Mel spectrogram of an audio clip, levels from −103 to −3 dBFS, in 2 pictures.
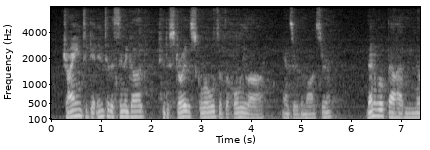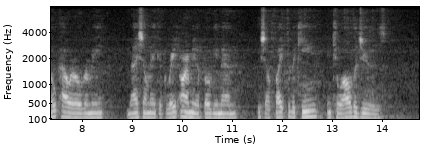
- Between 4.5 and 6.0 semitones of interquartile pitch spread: No, average, 2.7 semitones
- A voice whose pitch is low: Yes, low, 125 Hz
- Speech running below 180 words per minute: No, average, 185 wpm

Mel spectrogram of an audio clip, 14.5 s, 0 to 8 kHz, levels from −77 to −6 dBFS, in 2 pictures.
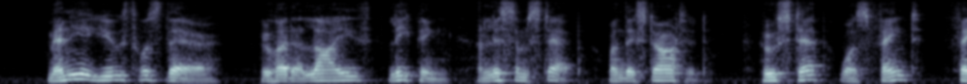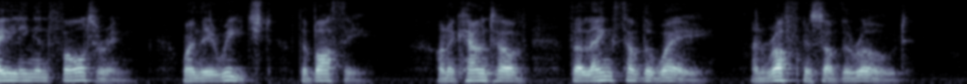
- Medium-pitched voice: No, low, 125 Hz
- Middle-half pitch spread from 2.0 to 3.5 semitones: No, average, 3.9 semitones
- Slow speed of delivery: No, average, 170 wpm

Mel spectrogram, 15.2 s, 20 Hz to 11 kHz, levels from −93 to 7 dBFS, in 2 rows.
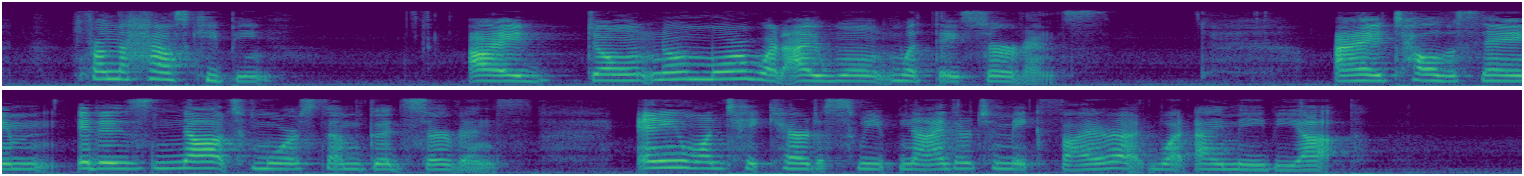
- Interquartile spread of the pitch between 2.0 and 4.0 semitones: Yes, average, 2.7 semitones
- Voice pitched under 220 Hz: No, high, 225 Hz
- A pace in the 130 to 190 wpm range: Yes, average, 165 wpm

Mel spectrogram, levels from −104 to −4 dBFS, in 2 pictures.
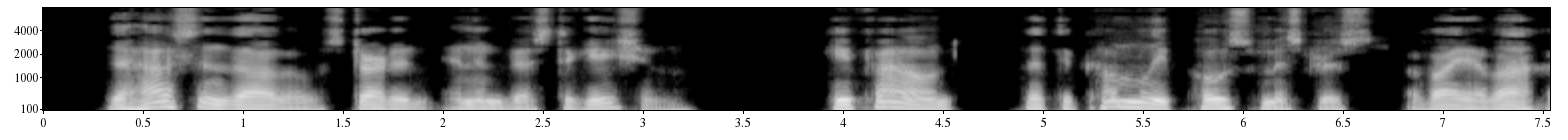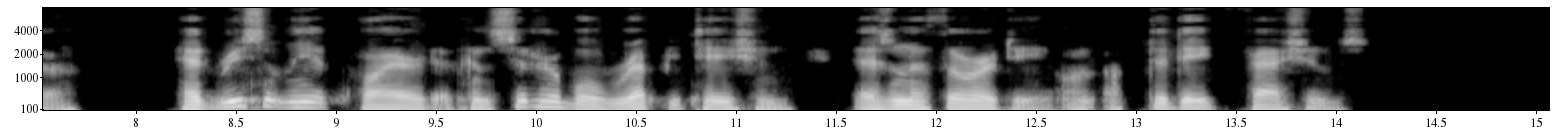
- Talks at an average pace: No, slow, 115 wpm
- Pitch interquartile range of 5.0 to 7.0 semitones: Yes, average, 5.3 semitones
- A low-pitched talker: Yes, low, 105 Hz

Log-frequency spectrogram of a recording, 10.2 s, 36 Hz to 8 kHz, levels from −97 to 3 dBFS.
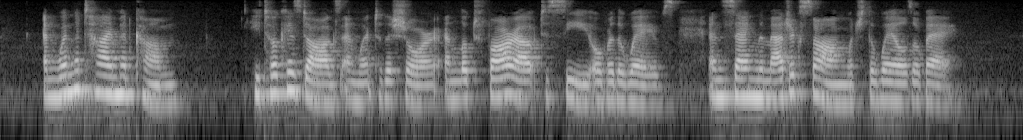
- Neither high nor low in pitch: Yes, medium, 175 Hz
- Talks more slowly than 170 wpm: No, average, 195 wpm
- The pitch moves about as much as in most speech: Yes, average, 3.5 semitones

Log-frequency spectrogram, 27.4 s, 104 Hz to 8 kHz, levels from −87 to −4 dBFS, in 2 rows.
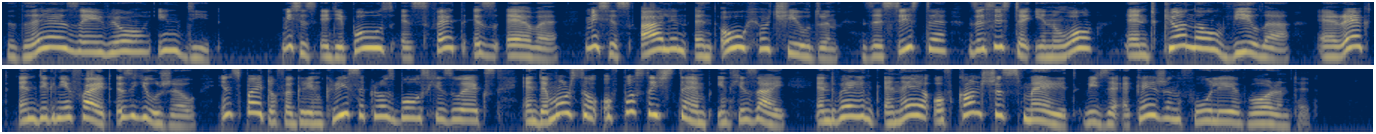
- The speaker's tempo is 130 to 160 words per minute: Yes, slow, 135 wpm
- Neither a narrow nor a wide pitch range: No, wide, 8.0 semitones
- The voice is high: Yes, very high, 250 Hz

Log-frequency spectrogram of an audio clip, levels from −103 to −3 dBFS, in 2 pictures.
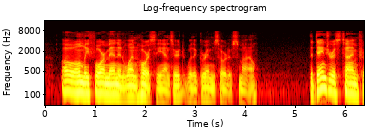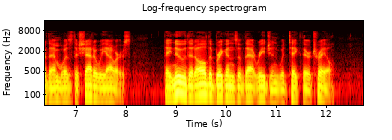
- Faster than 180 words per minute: No, average, 175 wpm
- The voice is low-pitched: Yes, very low, 90 Hz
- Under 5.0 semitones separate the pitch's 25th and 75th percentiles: No, average, 5.3 semitones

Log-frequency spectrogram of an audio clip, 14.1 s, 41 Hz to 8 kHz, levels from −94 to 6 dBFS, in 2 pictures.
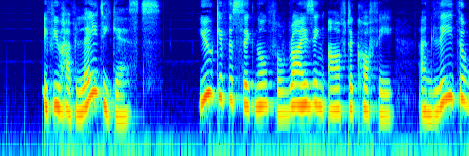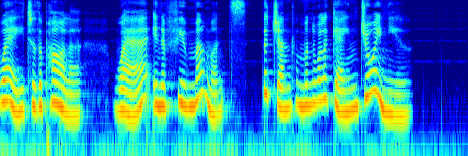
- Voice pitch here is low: No, high, 225 Hz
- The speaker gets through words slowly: Yes, slow, 130 wpm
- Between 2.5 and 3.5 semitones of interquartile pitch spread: No, average, 4.7 semitones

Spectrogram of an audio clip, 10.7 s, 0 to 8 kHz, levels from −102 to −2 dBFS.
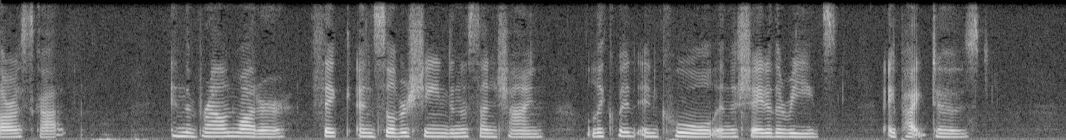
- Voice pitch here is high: Yes, high, 205 Hz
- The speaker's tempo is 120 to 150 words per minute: Yes, average, 140 wpm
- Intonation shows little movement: Yes, narrow, 2.1 semitones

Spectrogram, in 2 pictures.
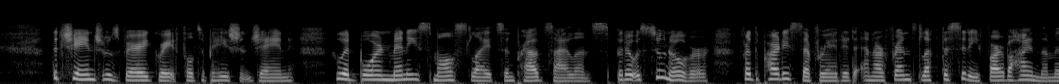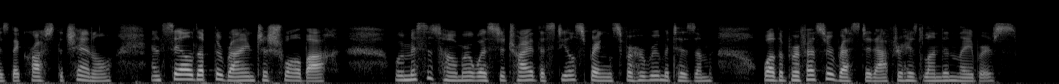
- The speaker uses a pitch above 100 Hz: Yes, medium, 185 Hz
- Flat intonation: No, average, 3.7 semitones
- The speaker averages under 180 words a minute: No, average, 190 wpm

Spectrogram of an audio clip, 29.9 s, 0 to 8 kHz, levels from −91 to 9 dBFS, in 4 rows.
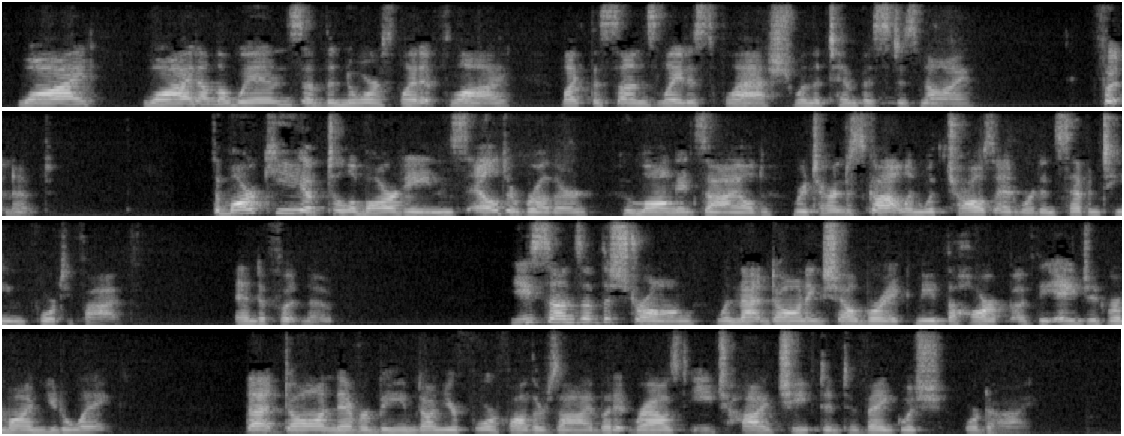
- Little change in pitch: Yes, narrow, 2.3 semitones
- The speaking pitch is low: No, high, 195 Hz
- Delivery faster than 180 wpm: No, average, 155 wpm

